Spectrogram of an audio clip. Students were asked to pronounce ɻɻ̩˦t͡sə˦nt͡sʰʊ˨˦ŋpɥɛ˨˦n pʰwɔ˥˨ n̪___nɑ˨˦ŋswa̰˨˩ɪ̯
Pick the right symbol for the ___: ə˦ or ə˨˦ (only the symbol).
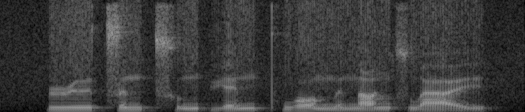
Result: ə˨˦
